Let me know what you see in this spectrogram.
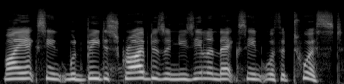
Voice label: New Zealand sentence; transcription exercises; newzealand sounds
